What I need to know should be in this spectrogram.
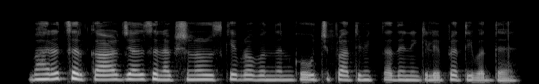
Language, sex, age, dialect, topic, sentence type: Hindi, female, 18-24, Hindustani Malvi Khadi Boli, agriculture, statement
